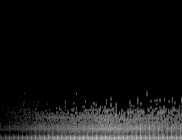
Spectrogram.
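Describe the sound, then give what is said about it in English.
Helicopters fly over, their rotors chopping in a fast, steady rhythm, swelling louder over the first second and a half, then holding a strong, even throbbing hum with no voices. “Oh, wacko, helicopters, jolly deed.”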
